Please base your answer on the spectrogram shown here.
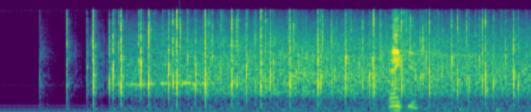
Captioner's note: audience applauding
